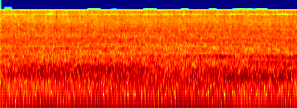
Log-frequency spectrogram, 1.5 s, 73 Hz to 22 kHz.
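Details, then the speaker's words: Subaru Impreza EJ20 after replacing the timing belt, water pump and drive belt, with all bolts torqued and the timing checked: it cranks, then starts and settles into a smooth, even idle with no knocks, ticks or belt squeal. Normal idle. "okay sounds good try again that's a good sound now i will try to start now there you go"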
